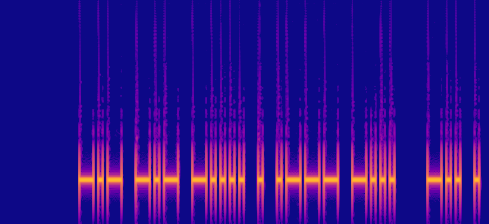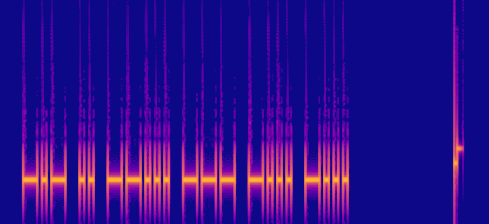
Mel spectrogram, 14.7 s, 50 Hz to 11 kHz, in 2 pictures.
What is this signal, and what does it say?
Morse code, heard as a keyed tone, about 17 wpm, 700 Hz. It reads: KK6EJB DE KI7OBB
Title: USA Callsign DE Callsign - 6 Characters - 17wpm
